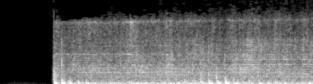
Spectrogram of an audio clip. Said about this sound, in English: The helicopter is under it. Well, I mean, it's already fucking weird. You got a military helicopter circling like a, there it is.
